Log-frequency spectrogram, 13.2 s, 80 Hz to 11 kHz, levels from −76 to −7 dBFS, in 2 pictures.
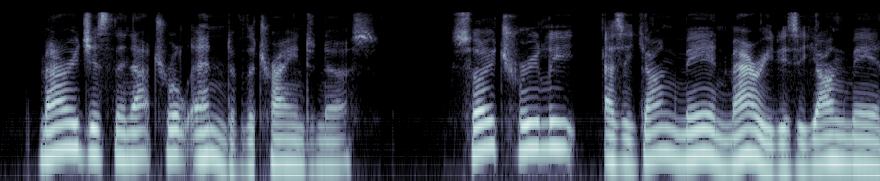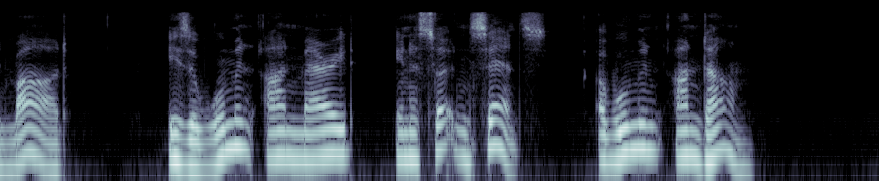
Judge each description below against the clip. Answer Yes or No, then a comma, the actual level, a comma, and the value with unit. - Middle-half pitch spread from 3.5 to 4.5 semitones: No, average, 4.9 semitones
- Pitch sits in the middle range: Yes, medium, 145 Hz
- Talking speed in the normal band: Yes, average, 145 wpm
